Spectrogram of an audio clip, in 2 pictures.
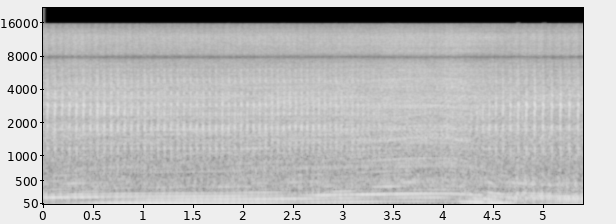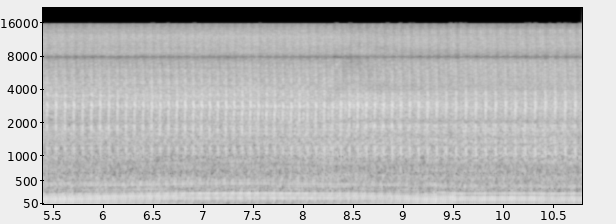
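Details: SR20DET engine at cold idle with a steady, rapid ticking knock; the knock occurs only when cold and disappears above about 3500 rpm, and persists despite replaced lifters and timing chain tensioner; cause unknown.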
